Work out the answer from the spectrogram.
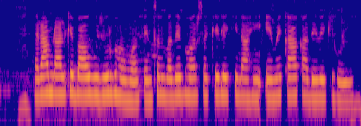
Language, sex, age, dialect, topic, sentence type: Bhojpuri, female, 25-30, Western, banking, question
